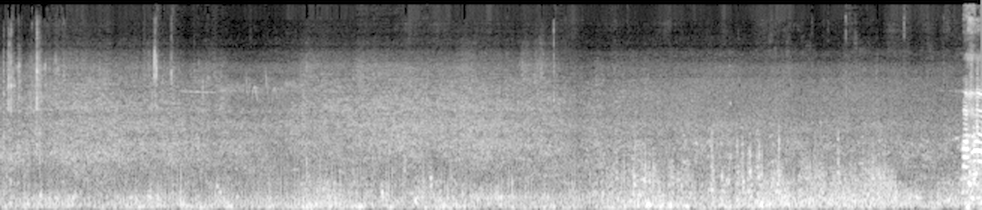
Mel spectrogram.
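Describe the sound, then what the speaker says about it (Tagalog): Wind gusting across a microphone at Crescent Beach, a steady low buffeting rumble that swells and pulses throughout, with faint surf and the hum of a passing boat in the background. "Mahangin, malamig."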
